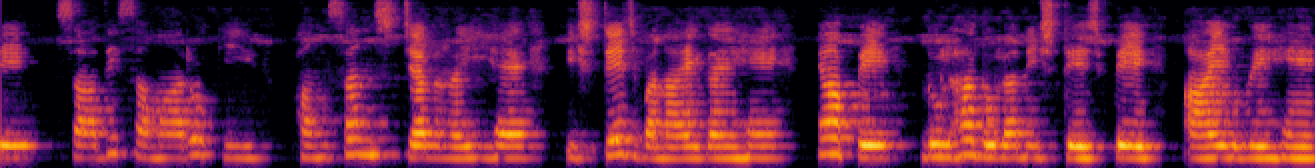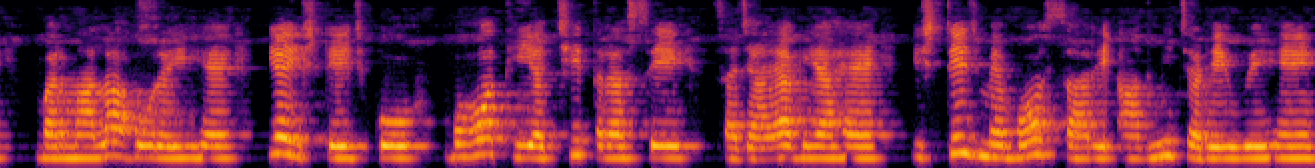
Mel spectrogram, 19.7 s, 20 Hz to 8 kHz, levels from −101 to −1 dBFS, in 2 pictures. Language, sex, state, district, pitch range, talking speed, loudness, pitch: Hindi, female, Bihar, Saran, 210-230 Hz, 135 wpm, -23 LUFS, 210 Hz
